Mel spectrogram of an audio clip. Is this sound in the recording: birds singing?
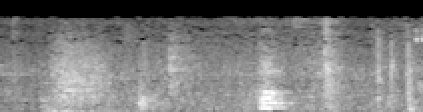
no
